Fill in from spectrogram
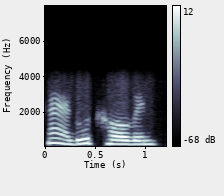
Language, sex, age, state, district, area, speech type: Bengali, female, 30-45, West Bengal, Cooch Behar, urban, conversation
